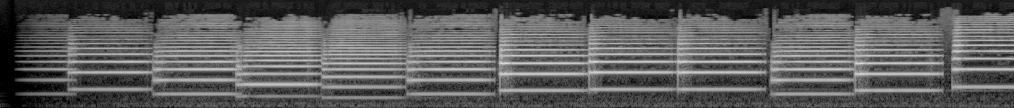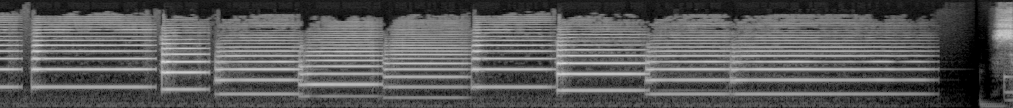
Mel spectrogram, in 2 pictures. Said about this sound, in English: you will hear me perform a short little piece for the trumpet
